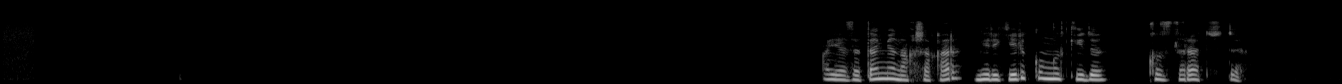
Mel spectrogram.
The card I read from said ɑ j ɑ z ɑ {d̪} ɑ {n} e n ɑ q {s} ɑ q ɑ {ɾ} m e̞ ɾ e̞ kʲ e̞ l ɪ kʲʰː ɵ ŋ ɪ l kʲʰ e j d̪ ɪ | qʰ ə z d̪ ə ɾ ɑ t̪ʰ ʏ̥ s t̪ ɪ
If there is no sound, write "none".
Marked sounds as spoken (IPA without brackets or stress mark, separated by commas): t̪, m, ʃ, ɾ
